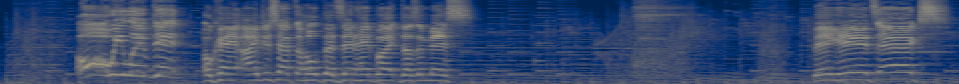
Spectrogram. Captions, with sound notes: Oh, we lived it! Okay. I just have to hope that Zen Headbutt doesn't miss. (sighs in relief) Big hits, X!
